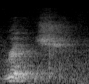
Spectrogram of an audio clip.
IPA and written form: rɪʧ (rich)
